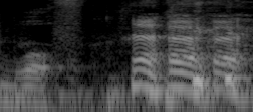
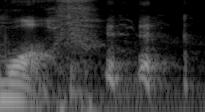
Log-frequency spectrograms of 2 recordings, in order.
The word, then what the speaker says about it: Waugh: So if you're reading it wrong, it could be pronounced Wolf. Waff.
